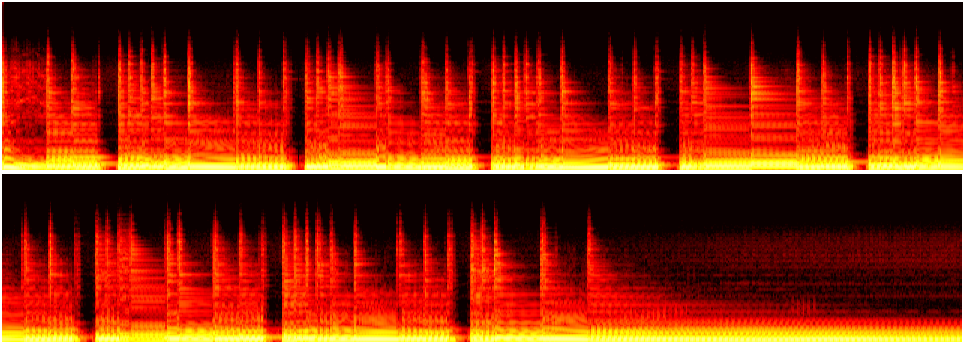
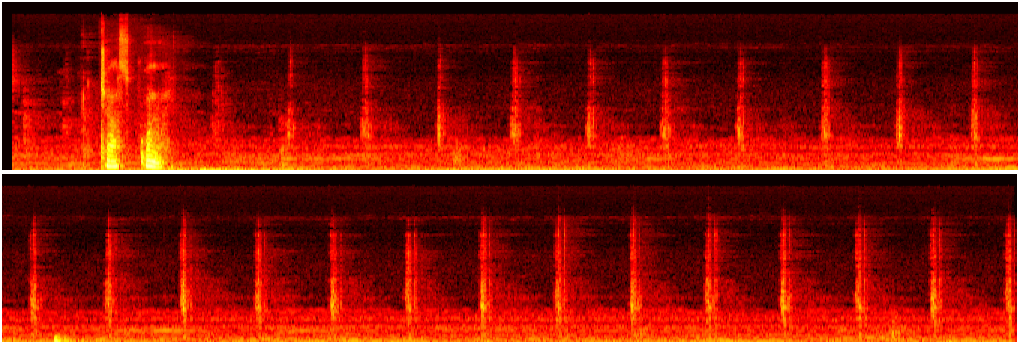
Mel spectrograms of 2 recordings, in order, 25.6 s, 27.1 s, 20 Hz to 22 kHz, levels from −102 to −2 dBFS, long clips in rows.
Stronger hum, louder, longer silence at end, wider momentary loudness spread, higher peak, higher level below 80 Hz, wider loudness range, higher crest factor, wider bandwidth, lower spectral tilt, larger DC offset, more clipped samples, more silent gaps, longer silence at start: neither; first, -18 LUFS vs -24 LUFS; about the same, 0 s vs 0.05 s; second, 5 LU vs 17 LU; second, -10 dBFS vs -4 dBFS; first, -24 dBFS vs -44 dBFS; second, 2 LU vs 24 LU; second, 8 dB vs 28 dB; second, 5.2 kHz vs 13.5 kHz; first, -10 dB/octave vs -6.5 dB/octave; neither; neither; neither; second, 0 s vs 0.15 s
